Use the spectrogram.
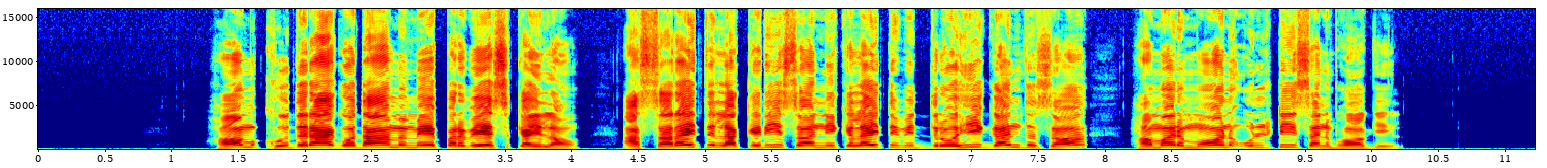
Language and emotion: Maithili, disgusted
